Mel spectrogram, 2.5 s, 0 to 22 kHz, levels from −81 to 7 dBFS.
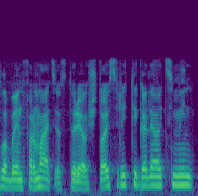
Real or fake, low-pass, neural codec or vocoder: fake; 7.2 kHz; codec, 16 kHz, 8 kbps, FunCodec, trained on LibriTTS, 25 frames a second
